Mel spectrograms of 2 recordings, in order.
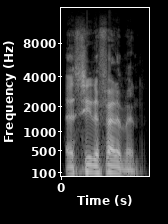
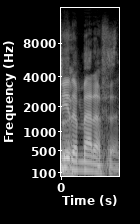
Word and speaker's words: acetaminophen: It's spelled ACETA. Acetaminophen. Acetaminophen. Acetaminophen. Acetaminophen. Yes. What did I say? Acetaminophen. That's Acetaminophen.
